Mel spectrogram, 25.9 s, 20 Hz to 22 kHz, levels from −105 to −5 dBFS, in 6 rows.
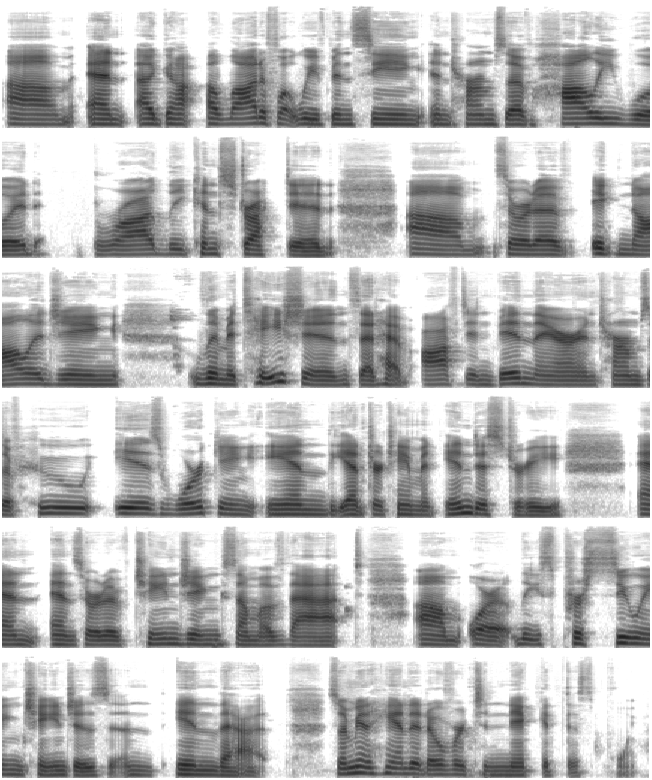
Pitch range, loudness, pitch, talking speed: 140-160 Hz, -27 LUFS, 150 Hz, 150 wpm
